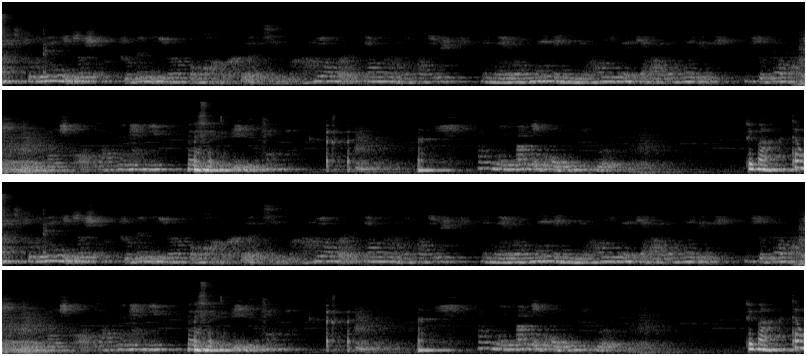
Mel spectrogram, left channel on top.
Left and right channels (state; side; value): identical; both; correlation 1.00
